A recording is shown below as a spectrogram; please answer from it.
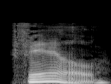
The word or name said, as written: fillable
